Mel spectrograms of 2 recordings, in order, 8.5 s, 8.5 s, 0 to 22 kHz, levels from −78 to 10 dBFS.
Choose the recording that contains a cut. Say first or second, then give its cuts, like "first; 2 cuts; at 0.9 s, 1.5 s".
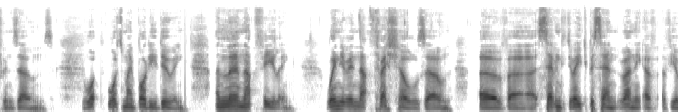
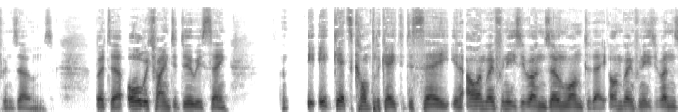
first; 1 cut; at 1.0 s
